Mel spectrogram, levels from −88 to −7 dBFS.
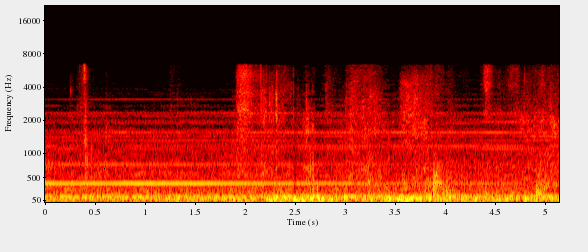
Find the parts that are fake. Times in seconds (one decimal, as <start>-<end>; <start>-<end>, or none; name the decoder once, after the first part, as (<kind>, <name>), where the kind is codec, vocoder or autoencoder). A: none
